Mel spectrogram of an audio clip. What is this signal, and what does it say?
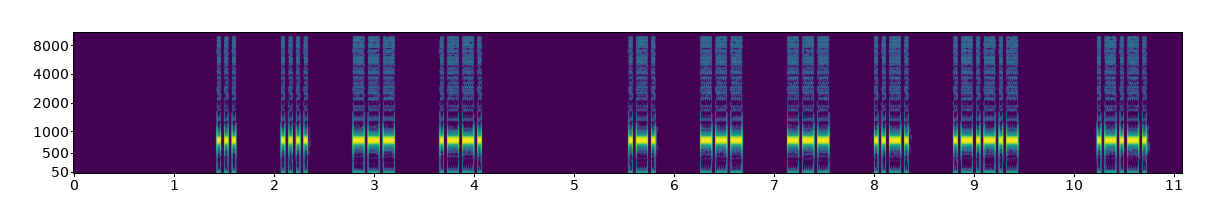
Morse code, heard as a keyed tone, about 32 wpm, spaced as for 15 wpm, 800 Hz. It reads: SHOP ROOF. <AR>
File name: Spaced Characters / Spaced Characters-mp3s / Weather 4 24 sp @30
